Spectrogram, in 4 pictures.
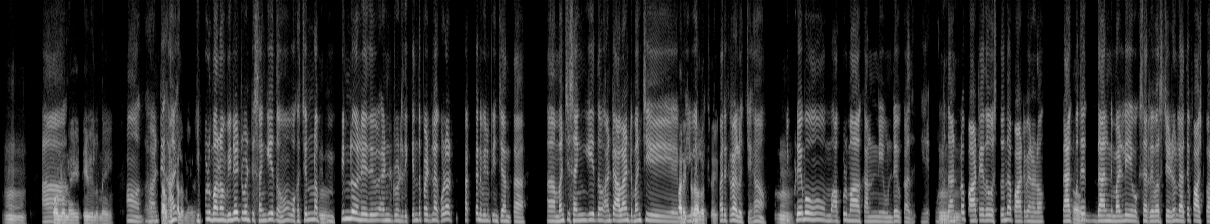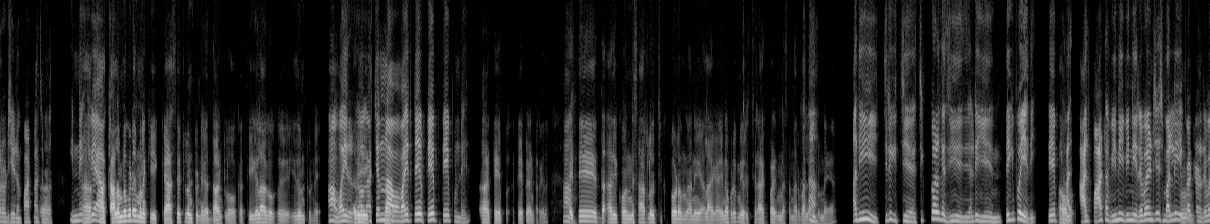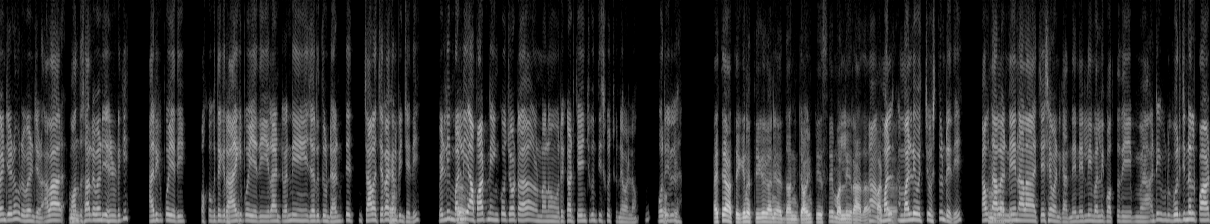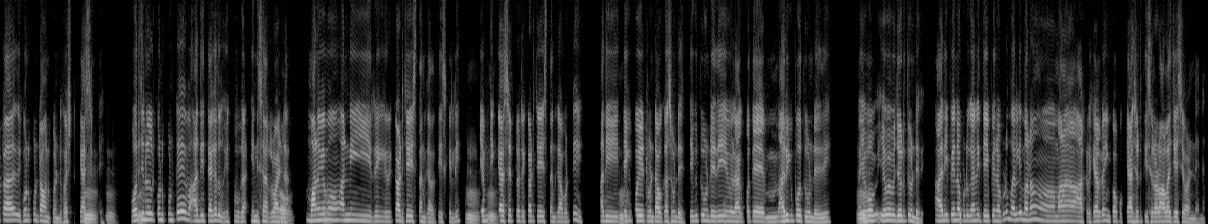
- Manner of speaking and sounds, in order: in English: "రివర్స్"; in English: "ఫాస్ట్ ఫార్వర్డ్"; in English: "ఆప్షన్"; in English: "వైర్ టేప్, టేప్, టేప్"; in English: "టేప్"; other background noise; in English: "టేప్"; in English: "రివైండ్"; in English: "రివైండ్"; in English: "రివైండ్"; in English: "జాయింట్"; in English: "ఒరిజినల్"; in English: "క్యాసెట్"; in English: "రి రికార్డ్"; in English: "ఎంప్టీ క్యాసెట్‌లో రికార్డ్"; other noise; in English: "క్యాసెట్"
- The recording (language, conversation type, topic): Telugu, podcast, ప్రతిరోజూ మీకు చిన్న ఆనందాన్ని కలిగించే హాబీ ఏది?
